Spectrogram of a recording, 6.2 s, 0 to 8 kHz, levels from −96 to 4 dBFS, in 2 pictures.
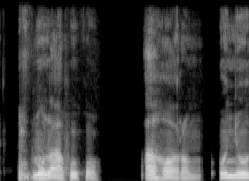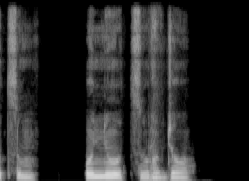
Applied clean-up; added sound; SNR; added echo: neural mask model Resemble Enhance denoiser.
